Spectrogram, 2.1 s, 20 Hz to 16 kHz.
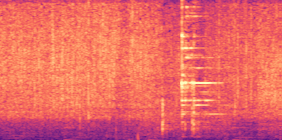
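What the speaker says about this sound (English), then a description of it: "Place the onion and the carrot first in the hot pan and stir fry for about 1 minute." Onion and carrot stir-fry in a hot oiled pan for a single-serving japchae, giving a steady, close sizzling hiss with a few faint stirring clicks and no talking.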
